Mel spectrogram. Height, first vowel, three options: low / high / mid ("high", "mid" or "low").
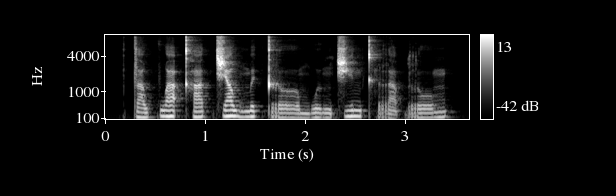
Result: low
